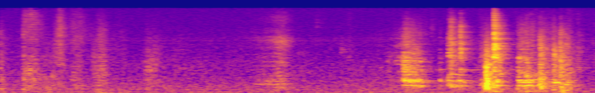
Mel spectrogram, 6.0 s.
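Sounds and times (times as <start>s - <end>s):
utensils and cookware clattering while cooking tomato sauce pasta: 3.9s - 5.8s.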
